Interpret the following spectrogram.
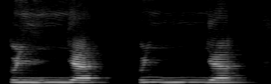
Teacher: Idgham yang kita masuk sama-sama. Ada bunyi ta, ada bunyi ya. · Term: idgham nakis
